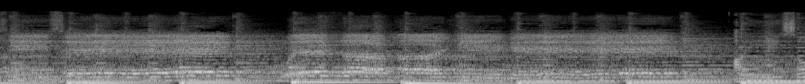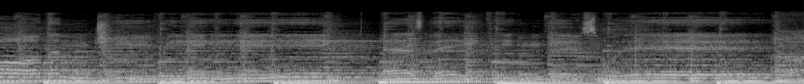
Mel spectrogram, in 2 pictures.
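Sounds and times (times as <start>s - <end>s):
chant-like singing: 0.0s - 11.0s, 12.2s - 16.0s
deep held bass notes: 0.0s - 16.0s.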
